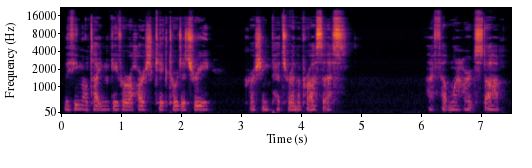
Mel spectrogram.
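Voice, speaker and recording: A man's voice: on the high side, completely flat delivery, normal speed, gravelly, slightly rough. A man narrating a scripted first-person roleplay story.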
